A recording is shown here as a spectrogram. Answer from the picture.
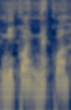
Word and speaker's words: Neuqua: and Neuqua? Is it Nequa? How do you pronounce it? Nequa Valley.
